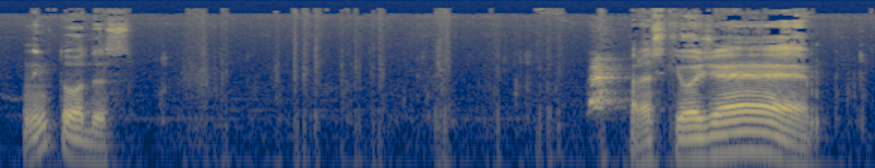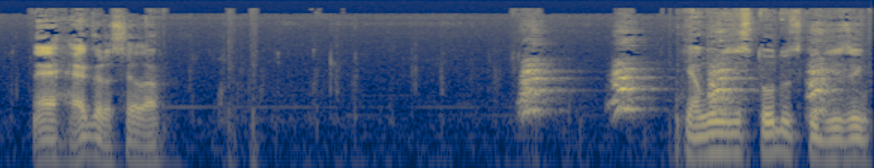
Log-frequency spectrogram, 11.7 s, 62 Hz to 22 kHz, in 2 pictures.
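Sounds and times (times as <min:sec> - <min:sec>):
speech: 0:00.2 - 0:01.0, 0:04.2 - 0:07.0, 0:10.4 - 0:11.6
dog giving a loud sharp bark: 0:04.0 - 0:04.3, 0:09.3 - 0:11.6.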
